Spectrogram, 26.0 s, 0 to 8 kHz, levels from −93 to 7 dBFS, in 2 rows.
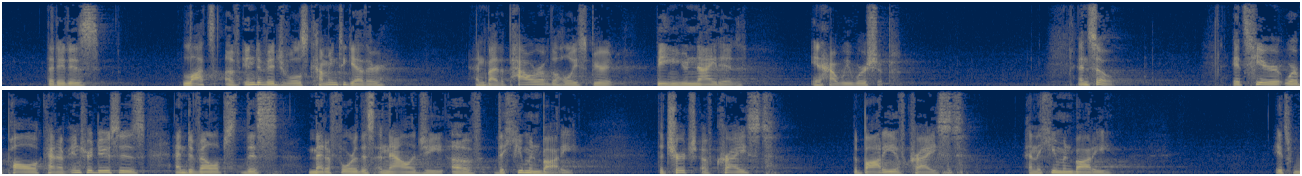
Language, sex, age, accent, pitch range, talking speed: English, male, 20-39, American, 125-150 Hz, 125 wpm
